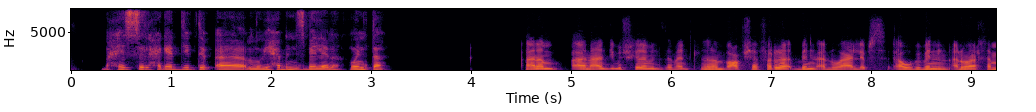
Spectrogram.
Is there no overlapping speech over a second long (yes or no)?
yes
